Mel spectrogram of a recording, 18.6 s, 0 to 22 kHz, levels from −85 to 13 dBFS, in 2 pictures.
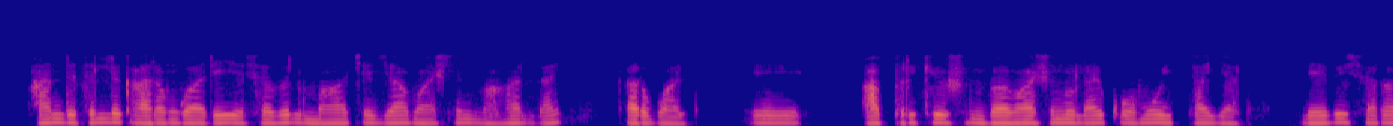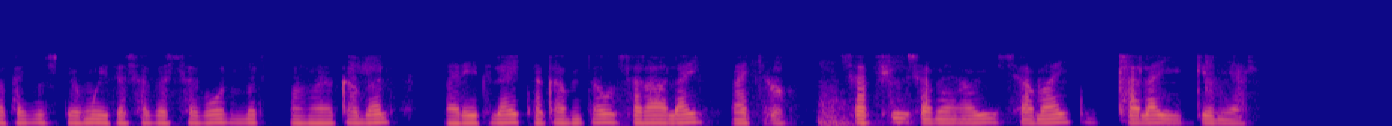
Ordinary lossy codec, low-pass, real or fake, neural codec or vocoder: AAC, 32 kbps; 3.6 kHz; real; none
